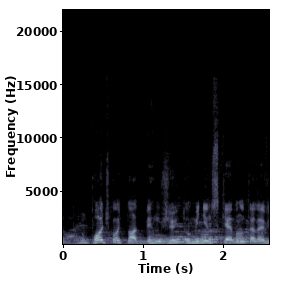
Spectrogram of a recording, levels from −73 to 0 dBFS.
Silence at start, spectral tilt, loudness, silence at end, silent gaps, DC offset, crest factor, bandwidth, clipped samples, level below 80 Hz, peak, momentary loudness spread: 0 s; -6 dB/octave; -29 LUFS; 0 s; none; under 0.1%; 16 dB; 16 kHz; under 0.1%; -50 dBFS; -14 dBFS; 2 LU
